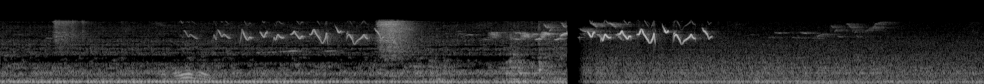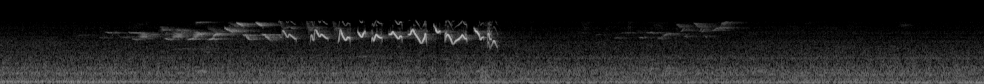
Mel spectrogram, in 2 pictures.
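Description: A male ultramarine grosbeak (azulão), a novice song bird, singing its quick warbled song in phrases: a softer one about two seconds in, a loud short burst about six seconds in, and a longer loud phrase from about eleven to fifteen seconds.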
